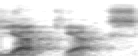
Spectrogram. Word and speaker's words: Yuk Yuk's: say like if for Boston people you could spell it why a wk but like York York but the term is Yuk Yuk's so your friend is in fact Yuk Yuk's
